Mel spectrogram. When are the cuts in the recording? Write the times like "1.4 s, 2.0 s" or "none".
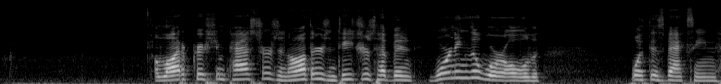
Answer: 4.2 s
